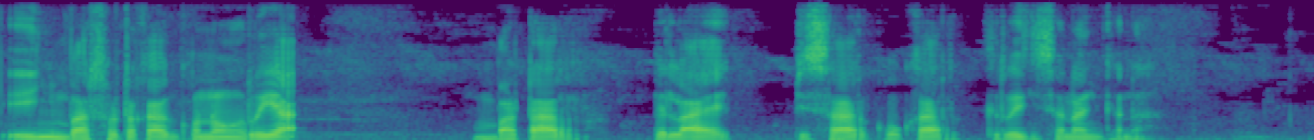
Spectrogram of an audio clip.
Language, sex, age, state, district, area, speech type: Santali, male, 30-45, West Bengal, Bankura, rural, read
